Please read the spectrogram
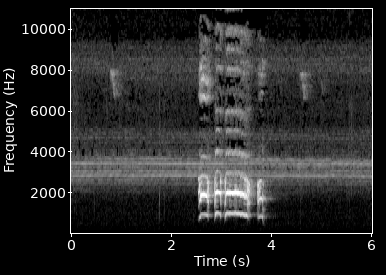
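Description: A red junglefowl rooster crows once about halfway in: a short four-part crow of about a second and a half. A steady drone of insects runs underneath.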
